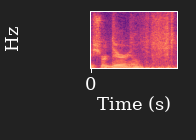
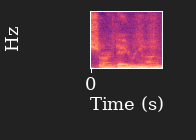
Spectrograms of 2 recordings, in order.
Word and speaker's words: Shardayreon: am I saying you're not when I say sharion um it's pronounced it's close enough uh sharion it's pronounced shardan though what do you go by barion matter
